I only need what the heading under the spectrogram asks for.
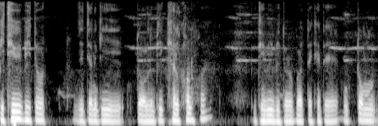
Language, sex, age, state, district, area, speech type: Assamese, male, 30-45, Assam, Charaideo, rural, spontaneous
